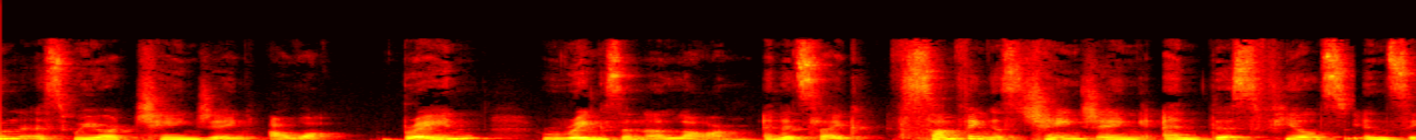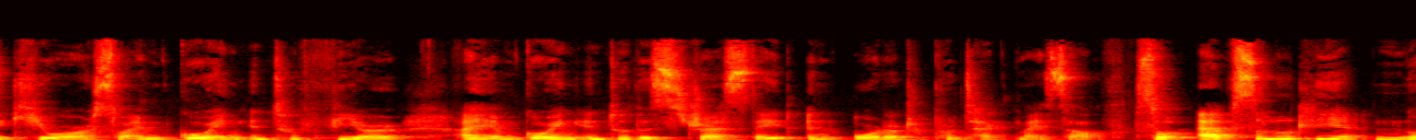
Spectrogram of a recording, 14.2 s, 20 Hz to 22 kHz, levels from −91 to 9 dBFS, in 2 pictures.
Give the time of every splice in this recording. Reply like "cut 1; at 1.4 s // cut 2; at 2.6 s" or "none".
cut 1; at 4.4 s // cut 2; at 6.8 s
